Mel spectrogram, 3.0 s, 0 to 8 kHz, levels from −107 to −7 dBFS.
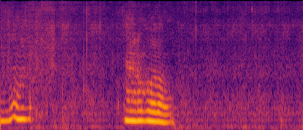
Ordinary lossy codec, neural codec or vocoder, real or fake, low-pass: none; codec, 16 kHz, 4.8 kbps, FACodec; fake; none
